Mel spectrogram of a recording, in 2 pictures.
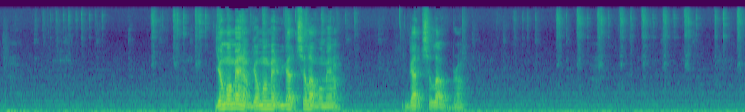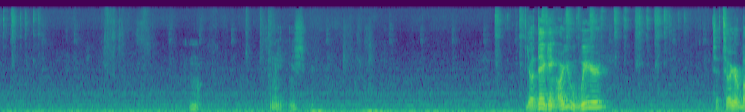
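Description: Scissors snip repeatedly through hair.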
